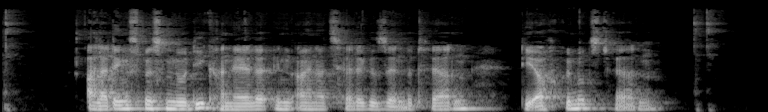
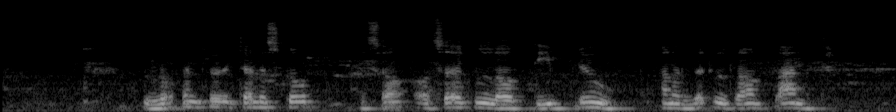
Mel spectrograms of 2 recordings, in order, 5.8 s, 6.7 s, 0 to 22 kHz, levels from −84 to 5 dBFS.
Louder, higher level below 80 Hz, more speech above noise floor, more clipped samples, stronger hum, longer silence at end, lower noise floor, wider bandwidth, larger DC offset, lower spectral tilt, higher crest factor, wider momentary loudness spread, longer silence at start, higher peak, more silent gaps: first, -18 LUFS vs -36 LUFS; first, -54 dBFS vs -66 dBFS; first, 36 dB vs 29 dB; neither; neither; about the same, 0.45 s vs 0.45 s; second, -53 dBFS vs -64 dBFS; first, 15.5 kHz vs 10 kHz; neither; second, -6.5 dB/octave vs -8.5 dB/octave; about the same, 18 dB vs 16 dB; about the same, 10 LU vs 11 LU; second, 0.05 s vs 0.65 s; first, 0 dBFS vs -20 dBFS; neither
